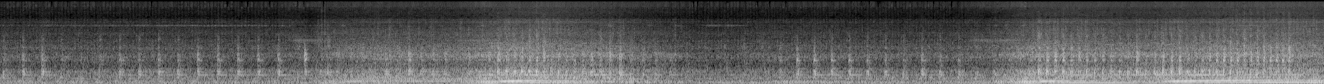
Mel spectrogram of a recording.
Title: engine knock 4/12/24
